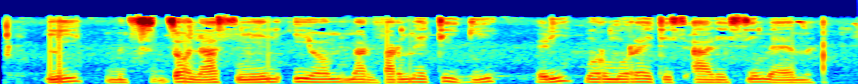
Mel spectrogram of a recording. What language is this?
Esperanto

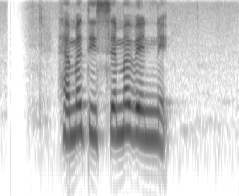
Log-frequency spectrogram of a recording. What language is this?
Sinhala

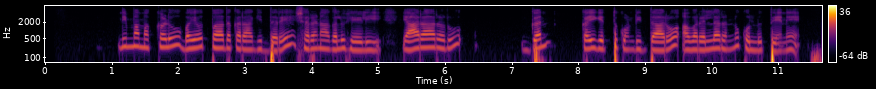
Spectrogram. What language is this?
Kannada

